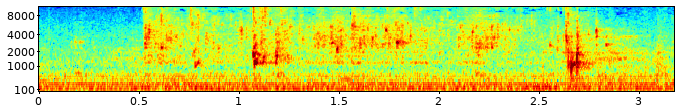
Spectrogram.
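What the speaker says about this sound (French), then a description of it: "Je vais verser 150 g d'eau." Water pours into a Monsieur Cuisine Connect kitchen machine, 150 g in all, as a thin, steady trickle with a few drips and small splashes, close by with no talking.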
